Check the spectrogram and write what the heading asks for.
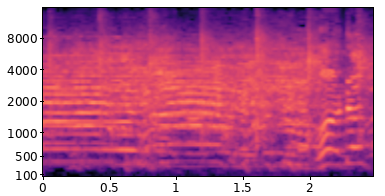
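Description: Several people's voices calling out in long, drawn-out sing-song tones that overlap one another, with no break in the sound.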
